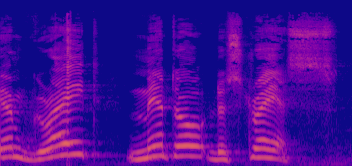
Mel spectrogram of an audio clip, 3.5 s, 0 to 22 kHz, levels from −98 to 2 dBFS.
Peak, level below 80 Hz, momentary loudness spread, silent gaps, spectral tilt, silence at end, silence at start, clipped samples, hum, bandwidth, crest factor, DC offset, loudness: -22 dBFS; -84 dBFS; 8 LU; none; -3.5 dB/octave; 0.15 s; 0 s; under 0.1%; none; 16.5 kHz; 24 dB; under 0.1%; -45 LUFS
